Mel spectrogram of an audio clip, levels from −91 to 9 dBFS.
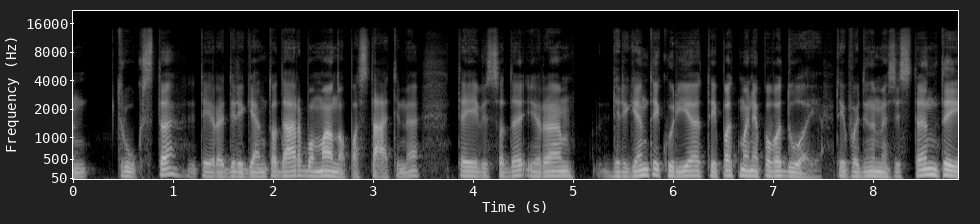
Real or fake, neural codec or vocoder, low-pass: fake; autoencoder, 48 kHz, 128 numbers a frame, DAC-VAE, trained on Japanese speech; 14.4 kHz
